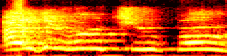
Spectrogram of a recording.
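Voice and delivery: squeaky, very high prepubescent pitch. Speaker retells what he said, in a put-on prepubescent voice. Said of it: "In just like the most prepubescent voice possible".

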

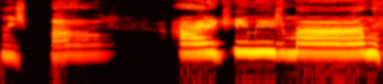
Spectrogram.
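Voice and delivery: put-on very high, squeaky, nerdy kid voice. Asked by friends to show it, a speaker does his cartoon impression: Carl Wheezer impression. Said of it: "I could do a good Carl Weezer".

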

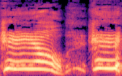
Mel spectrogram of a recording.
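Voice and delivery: screaming, high and loud.

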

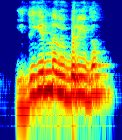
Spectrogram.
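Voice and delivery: ordinary delivery

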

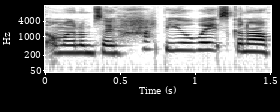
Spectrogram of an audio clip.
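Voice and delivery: mock gushing, high, beaming, overjoyed delight. Telling a story, the speaker quotes a friend hugging her, imitating a friend smiling. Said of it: "my friend's like smiling so much".

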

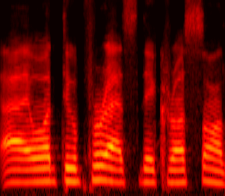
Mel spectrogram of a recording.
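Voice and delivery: terrible fake French accent. Joking bit about being French, in a terrible French accent. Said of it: "That's a terrible French accent".

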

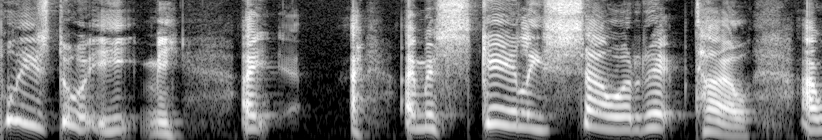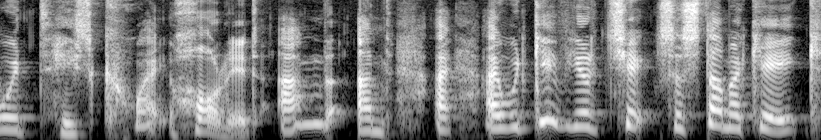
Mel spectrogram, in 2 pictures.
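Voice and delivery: very high-pitched, terrified, frightened pleading. Narrator voices Sid begging the chicks' father not to eat him: frightened pleading. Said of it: "pleaded Sid".

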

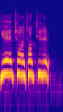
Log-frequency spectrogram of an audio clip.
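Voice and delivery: aggressive, pushy, in-your-face delivery. Retelling what a man in a car said: imitating an aggressive man. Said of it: "He was very aggressive with it".

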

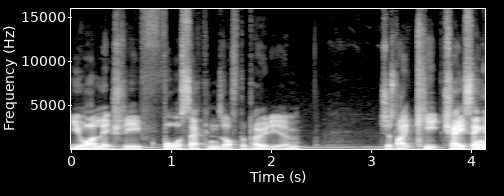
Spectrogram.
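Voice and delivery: usual speaking voice

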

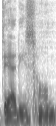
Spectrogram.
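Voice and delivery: soft, half-whispered voice. Acting out looking into the kids' rooms: half-whispering. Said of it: "just kinda whispered".

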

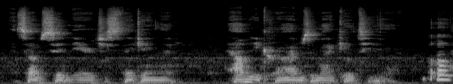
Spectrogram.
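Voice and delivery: put-on emo gloominess. Greeting everyone as Super Emo Comey, in a Super Emo Comey voice. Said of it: "this is Super Emo Comey".

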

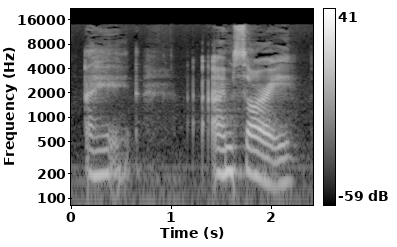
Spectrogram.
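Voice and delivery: quavering, unsteady, trembling voice. A young woman apologizes to a caller who scolded her, voice trembling. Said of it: "the woman's voice trembled".

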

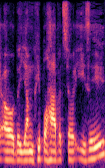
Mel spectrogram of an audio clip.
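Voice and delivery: normal talking voice

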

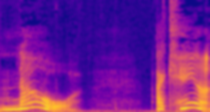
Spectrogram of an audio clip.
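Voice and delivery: high, soft, stressed-out, resigned delivery.

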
